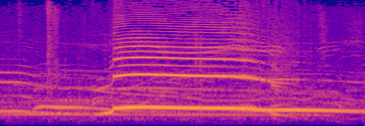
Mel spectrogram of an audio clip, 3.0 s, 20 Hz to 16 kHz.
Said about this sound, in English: This is what you hear if you visit Mission Wolf outside West Cliff. That's in southern Colorado. It's home to about 28 wolves and wolf dogs.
